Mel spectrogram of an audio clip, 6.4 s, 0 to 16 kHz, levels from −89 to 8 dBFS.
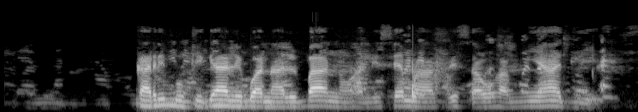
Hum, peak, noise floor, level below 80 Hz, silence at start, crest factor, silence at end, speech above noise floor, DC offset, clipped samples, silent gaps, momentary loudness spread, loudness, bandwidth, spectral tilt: none; 0 dBFS; -53 dBFS; -62 dBFS; 1.35 s; 20 dB; 0.25 s; 34 dB; under 0.1%; under 0.1%; none; 14 LU; -18 LUFS; 7.4 kHz; -7 dB/octave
